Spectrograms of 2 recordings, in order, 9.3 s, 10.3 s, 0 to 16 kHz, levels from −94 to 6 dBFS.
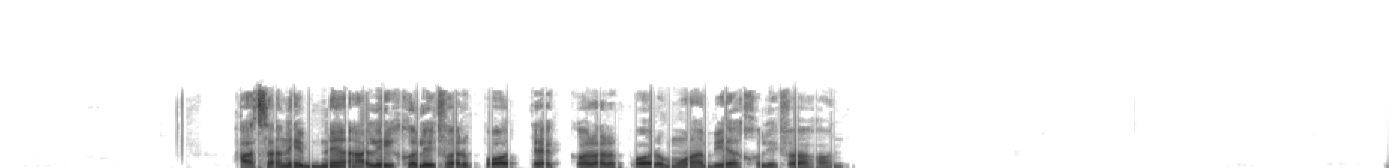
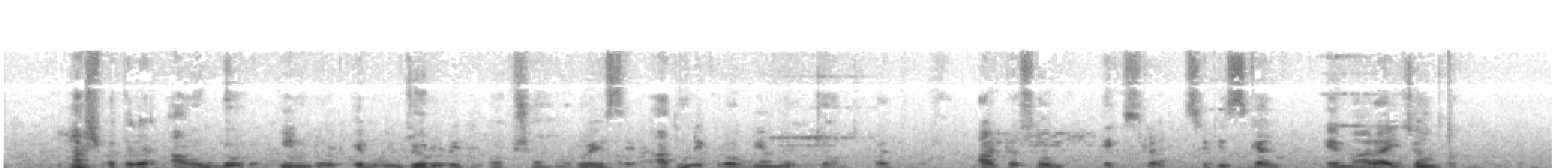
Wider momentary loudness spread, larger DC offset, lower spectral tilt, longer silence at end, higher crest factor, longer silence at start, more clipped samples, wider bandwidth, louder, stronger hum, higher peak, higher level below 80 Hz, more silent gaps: second, 7 LU vs 14 LU; neither; second, -4.5 dB/octave vs -6 dB/octave; first, 3.65 s vs 0.1 s; about the same, 20 dB vs 20 dB; first, 1.6 s vs 0.1 s; neither; second, 8 kHz vs 11.5 kHz; first, -18 LUFS vs -29 LUFS; neither; first, -2 dBFS vs -8 dBFS; first, -50 dBFS vs -58 dBFS; neither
